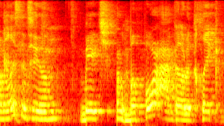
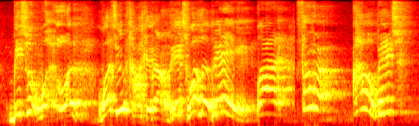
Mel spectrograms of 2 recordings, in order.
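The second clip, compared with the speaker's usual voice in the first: indignant outburst; 11 semitones higher than usual. Real, not acted. Angry girlfriend ranting at the other woman's texts, outraged. Furious rant at the girl's messages.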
